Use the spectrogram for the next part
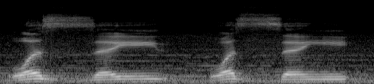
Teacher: زا کے اوپر سیٹی بھی نکالیں گے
